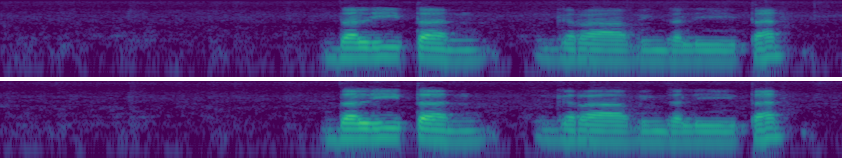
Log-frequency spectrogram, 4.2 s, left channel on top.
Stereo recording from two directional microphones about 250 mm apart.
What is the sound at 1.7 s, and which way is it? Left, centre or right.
Speech, centre.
